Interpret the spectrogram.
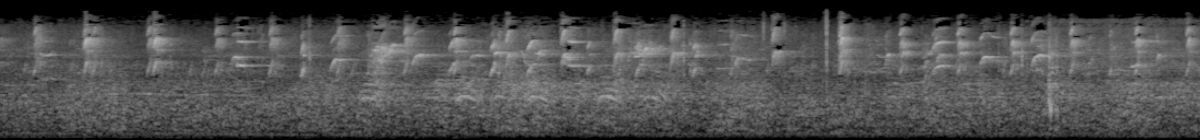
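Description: Birds chirping: a steady run of short, sharp, high chirps, several a second, some dropping slightly in pitch, over a soft outdoor hiss.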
